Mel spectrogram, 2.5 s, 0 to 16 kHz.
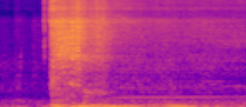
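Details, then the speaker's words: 1981 Chevy dually truck, first start after its engine harness was rewired because of an alternator not charging and bad wiring: the engine catches and settles into an even, steady low rumble with no knocks or misses, running normally again. "ready woohoo it runs again"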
